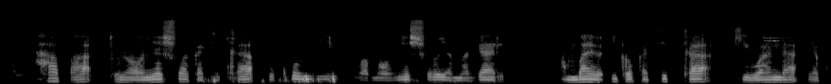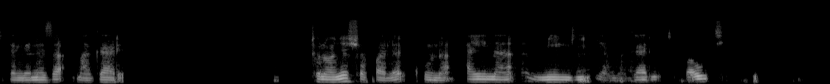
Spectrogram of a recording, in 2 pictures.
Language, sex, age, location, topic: Swahili, male, 25-35, Wajir, finance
